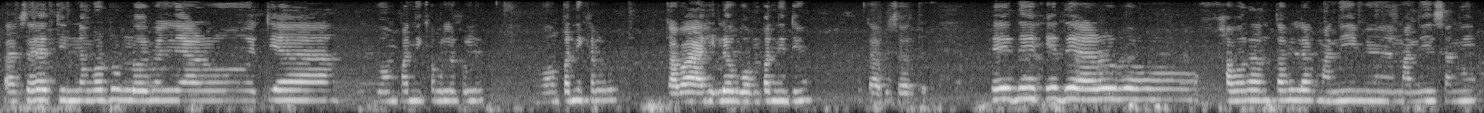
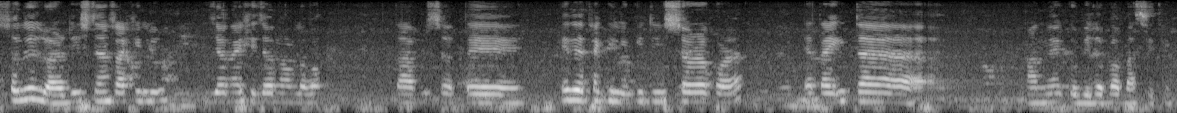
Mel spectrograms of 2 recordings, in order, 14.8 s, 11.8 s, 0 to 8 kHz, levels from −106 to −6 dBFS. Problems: background sounds at intervals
